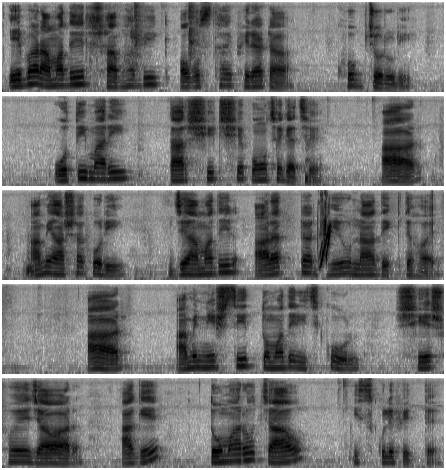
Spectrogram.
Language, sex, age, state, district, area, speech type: Bengali, male, 30-45, West Bengal, Birbhum, urban, read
